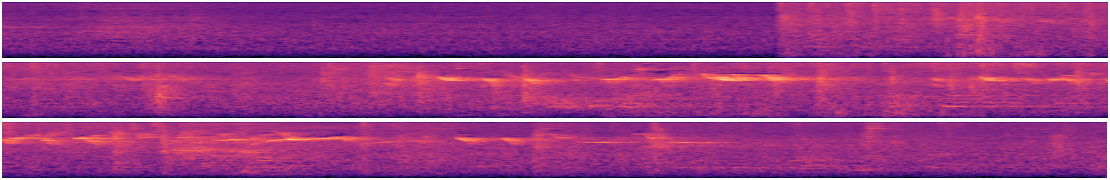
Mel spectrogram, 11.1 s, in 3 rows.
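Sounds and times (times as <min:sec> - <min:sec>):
street noise: 0:00.0 - 0:11.0
small birds chirping: 0:03.0 - 0:10.2.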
